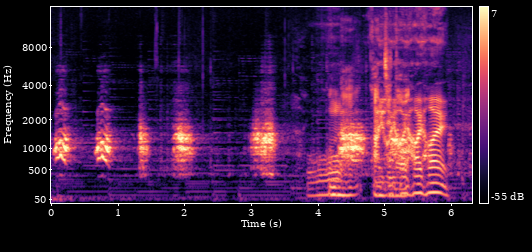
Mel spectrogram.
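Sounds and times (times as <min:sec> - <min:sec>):
crow alarm caws played through a loudspeaker: 0:00.0 - 0:02.2, 0:04.3 - 0:04.8
speech: 0:04.8 - 0:06.1.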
